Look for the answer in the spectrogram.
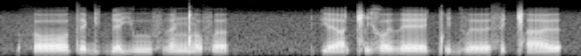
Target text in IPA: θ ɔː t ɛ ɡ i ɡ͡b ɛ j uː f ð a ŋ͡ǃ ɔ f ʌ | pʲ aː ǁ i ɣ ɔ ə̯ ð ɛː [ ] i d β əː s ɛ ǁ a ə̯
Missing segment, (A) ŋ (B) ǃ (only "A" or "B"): B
